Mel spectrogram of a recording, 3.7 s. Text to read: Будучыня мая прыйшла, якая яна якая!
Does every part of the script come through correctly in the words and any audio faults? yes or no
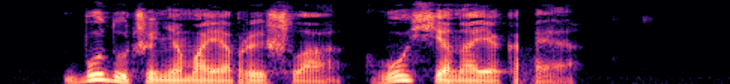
no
